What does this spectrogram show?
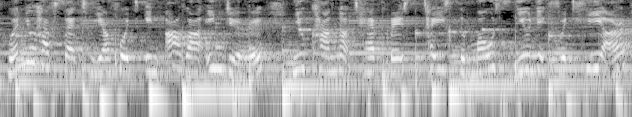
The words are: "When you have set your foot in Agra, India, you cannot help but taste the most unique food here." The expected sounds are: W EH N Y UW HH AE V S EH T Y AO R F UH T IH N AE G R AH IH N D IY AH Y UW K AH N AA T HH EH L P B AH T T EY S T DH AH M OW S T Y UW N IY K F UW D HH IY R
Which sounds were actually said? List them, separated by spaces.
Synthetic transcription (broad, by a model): W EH N Y UW HH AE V S EH T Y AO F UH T IH N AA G AH IH N D IY AH Y UW K AH N AA T HH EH P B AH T T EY S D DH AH M OW S T Y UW N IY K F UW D HH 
